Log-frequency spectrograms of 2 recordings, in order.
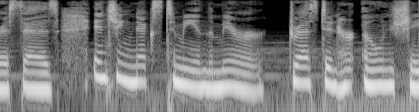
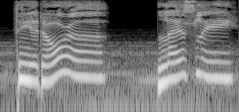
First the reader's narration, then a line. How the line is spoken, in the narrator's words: Her voice carries up the stairs like smoke in a burning building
